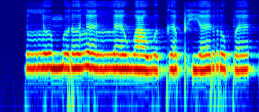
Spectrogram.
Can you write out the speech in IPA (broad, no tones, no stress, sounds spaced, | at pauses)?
lː ɵ m ɵ ɾ ə l ɛ lː ɛ w a w ə k ɛ pʰ j ɛ r o p ɛ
